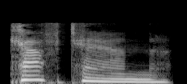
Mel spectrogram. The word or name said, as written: kaftan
